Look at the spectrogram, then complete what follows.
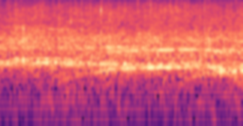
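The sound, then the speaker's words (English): A church audience applauds steadily for couples being added to its team, a dense, even wash of clapping that holds at a constant loudness throughout without rising or fading. “So let's give them another massive round of applause.”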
